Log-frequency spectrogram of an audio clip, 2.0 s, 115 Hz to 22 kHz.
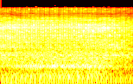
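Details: Peugeot 2008 diesel idling steadily with an even clatter and no misfire or stumble after replacing a failed injector that caused a misfire; no fault codes, no leaks.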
